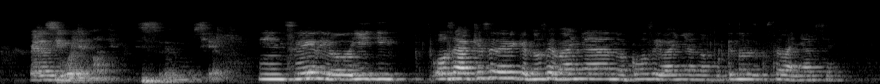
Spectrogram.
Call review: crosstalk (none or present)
none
